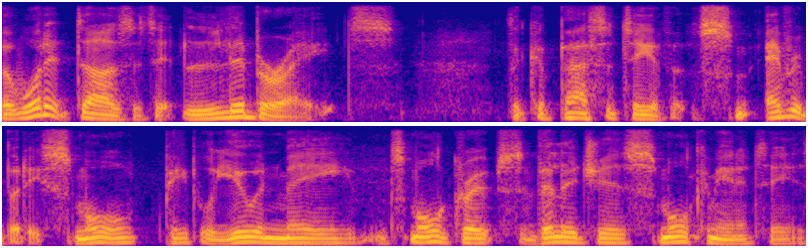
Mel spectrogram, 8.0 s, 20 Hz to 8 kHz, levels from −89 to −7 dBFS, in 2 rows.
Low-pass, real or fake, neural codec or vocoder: 7.2 kHz; real; none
